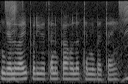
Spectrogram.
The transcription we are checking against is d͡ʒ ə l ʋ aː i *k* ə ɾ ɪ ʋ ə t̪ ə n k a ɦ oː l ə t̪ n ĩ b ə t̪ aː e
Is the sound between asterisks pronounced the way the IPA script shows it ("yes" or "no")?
no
